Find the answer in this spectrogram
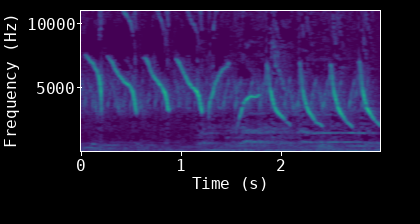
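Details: Canary song used as a lure for other canaries: an evenly paced series of sharply falling whistled sweeps, about three each second, over a faint steady low tone.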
